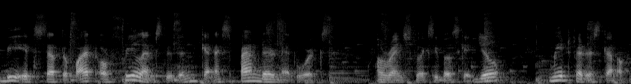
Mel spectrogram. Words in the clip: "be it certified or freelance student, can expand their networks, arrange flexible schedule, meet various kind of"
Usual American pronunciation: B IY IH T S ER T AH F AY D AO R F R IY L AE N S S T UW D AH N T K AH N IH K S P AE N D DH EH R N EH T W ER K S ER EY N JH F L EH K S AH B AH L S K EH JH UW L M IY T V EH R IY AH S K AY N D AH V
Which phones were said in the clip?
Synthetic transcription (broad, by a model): B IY IH T S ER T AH F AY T AO R F R IY L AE N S S T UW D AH N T K AH N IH K S P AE N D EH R N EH T W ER K S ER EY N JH F L EH K S AH B AH L S K EH JH UW L M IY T F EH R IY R S K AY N AH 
